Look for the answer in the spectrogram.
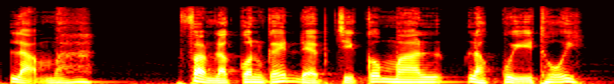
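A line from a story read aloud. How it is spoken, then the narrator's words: Trembling stammer. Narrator (Vietnamese): Thằng Tài giọng run rẩy lắp bắp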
